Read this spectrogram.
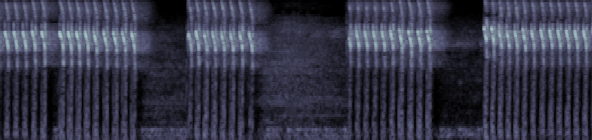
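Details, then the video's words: Brown cililin native to Kalimantan singing a clean master song: quick, evenly spaced high chips in bursts of about a second, interrupted by hissy quiet gaps. "Masteran cililin gacor panjang dan bersih,Suara cililin asli kalimantan (cililin coklat)"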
